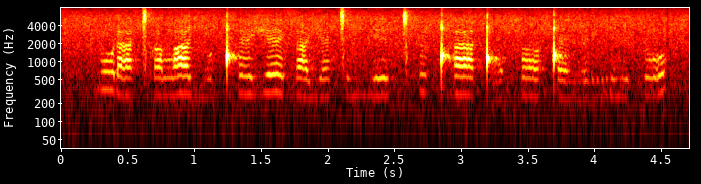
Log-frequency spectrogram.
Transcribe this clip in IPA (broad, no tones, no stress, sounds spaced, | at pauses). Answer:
b o ɾ a ǀʰ ə lˠ a ʎ o ǃʰ ɛ ʒ ɛ s a j ɛ ǀ i ʎ e ǀʰ ʏ ǃʰ a ɡ͡ǃ ʏ sˤ o ǃ ɛ n ʏ r i θ o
